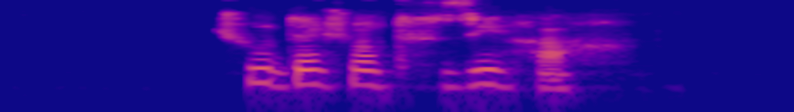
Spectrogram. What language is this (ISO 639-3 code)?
sva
